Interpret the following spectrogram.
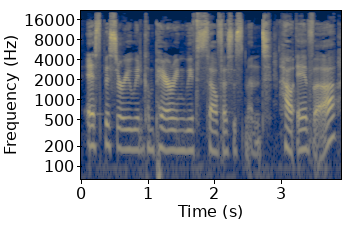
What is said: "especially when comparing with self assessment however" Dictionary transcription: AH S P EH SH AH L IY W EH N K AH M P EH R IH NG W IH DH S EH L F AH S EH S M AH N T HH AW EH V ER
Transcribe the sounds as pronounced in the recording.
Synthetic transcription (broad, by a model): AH S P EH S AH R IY W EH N K AH M P EH R IH NG W IH DH S EH L F AH S EH S M AH N T HH AW EH V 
